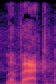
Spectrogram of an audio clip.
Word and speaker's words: Levesque: Patrick Levesque. I'm saying that right, right? – Yeah. I mean, you know, in the United States, you usually pronounce the S, but it's Levesque. – Levesque.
